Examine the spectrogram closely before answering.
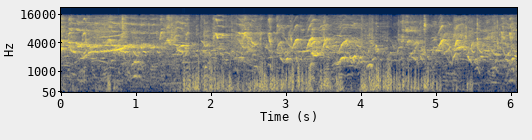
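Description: White-rumped shama singing a rapid, varied run of whistles and chirps. Other noise runs underneath it.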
